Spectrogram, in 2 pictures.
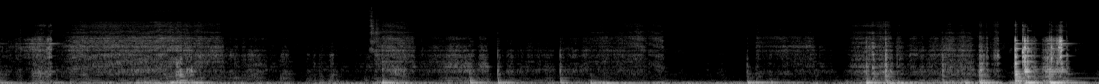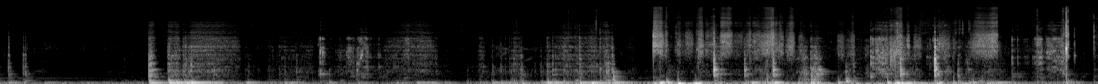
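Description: Dry grass and reeds brushing and scraping against a head-mounted action camera as someone pushes through them, in irregular rustling bursts that grow busier near the end, over background music.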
